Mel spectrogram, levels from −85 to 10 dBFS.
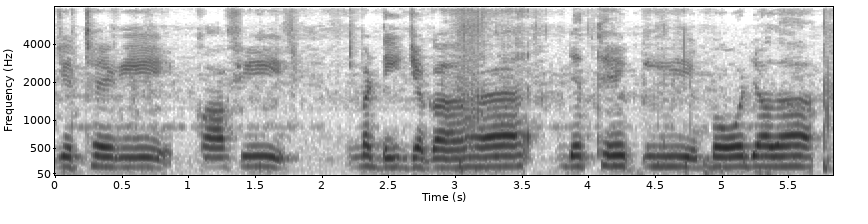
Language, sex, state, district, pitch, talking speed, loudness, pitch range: Punjabi, male, Punjab, Kapurthala, 175 Hz, 105 wpm, -14 LUFS, 170-180 Hz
